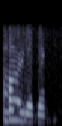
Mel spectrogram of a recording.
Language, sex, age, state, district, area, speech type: Goan Konkani, female, 30-45, Goa, Tiswadi, rural, conversation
